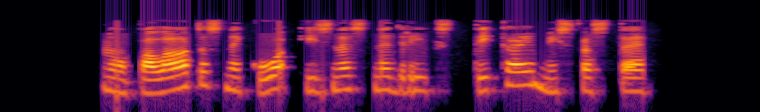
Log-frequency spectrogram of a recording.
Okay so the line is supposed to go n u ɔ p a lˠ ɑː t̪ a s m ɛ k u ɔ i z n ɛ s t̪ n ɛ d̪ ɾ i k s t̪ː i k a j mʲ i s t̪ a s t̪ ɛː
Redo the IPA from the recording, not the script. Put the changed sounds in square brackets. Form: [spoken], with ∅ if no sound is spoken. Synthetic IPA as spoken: n u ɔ p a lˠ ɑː t̪ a s [n] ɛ k u ɔ i z n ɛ s t̪ n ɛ d̪ ɾ [iː] k s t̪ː i k a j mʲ i s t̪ a s t̪ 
